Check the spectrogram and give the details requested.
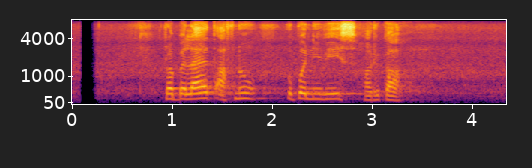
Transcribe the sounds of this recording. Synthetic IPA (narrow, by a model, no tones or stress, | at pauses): rʌbʌlajʌt̪apʰnoupʌniweshʌɾuka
